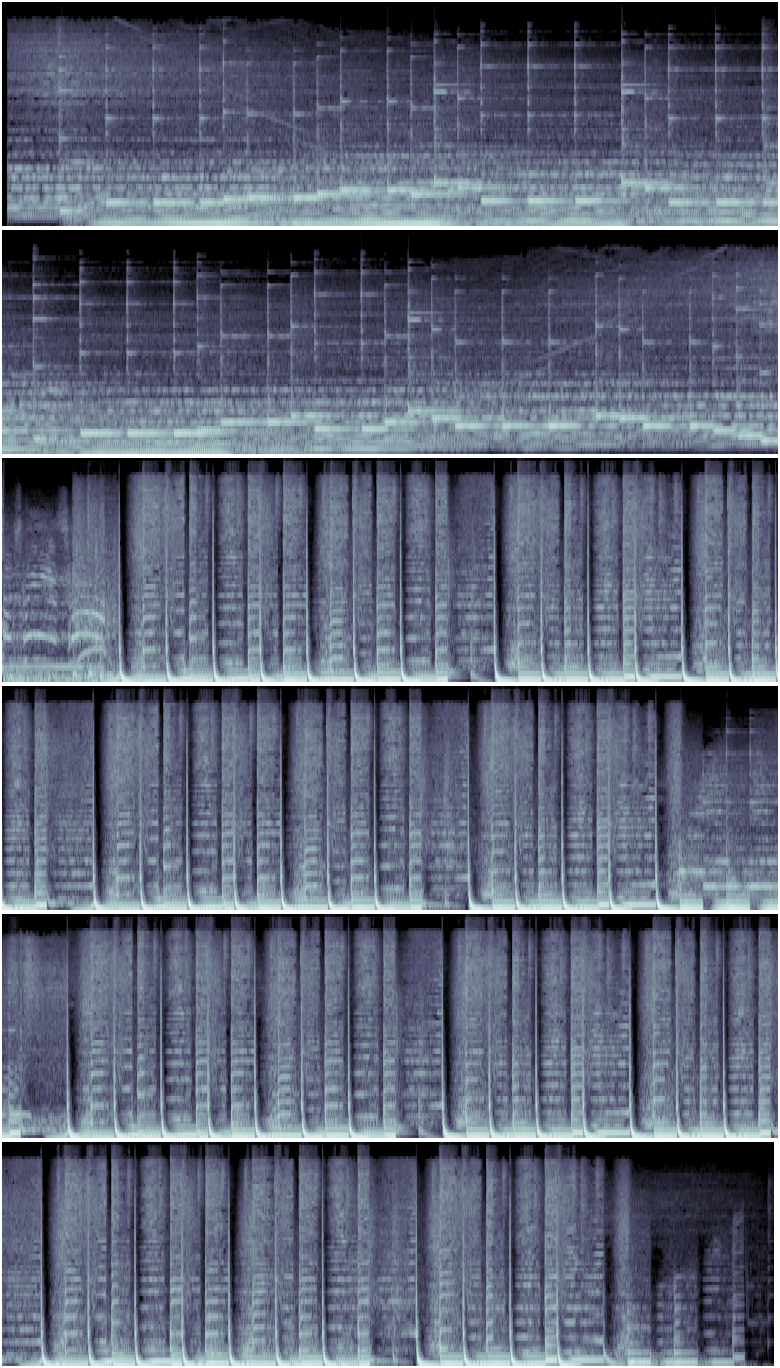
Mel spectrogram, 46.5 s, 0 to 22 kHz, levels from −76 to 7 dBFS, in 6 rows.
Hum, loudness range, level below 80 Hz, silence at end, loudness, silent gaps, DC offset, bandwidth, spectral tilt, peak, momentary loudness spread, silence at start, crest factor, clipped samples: none; 6 LU; -10 dBFS; 0.3 s; -10 LUFS; none; under 0.1%; over 20 kHz; -4.5 dB/octave; 0 dBFS; 7 LU; 0.05 s; 8 dB; 0.8%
